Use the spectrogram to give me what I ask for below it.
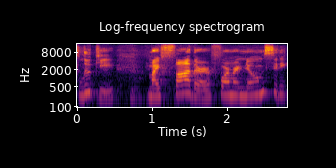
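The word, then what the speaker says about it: Löki: I also have the person who, if you want to know why I have umlauts on my name, and my name is pronounced Lukey, my father, former Nome City Council member and Nome School Board member, Lou Tobin.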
